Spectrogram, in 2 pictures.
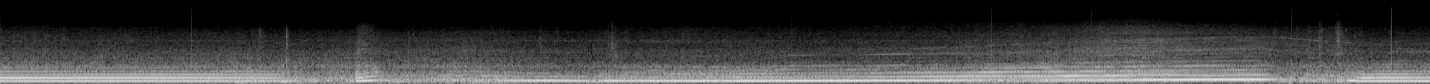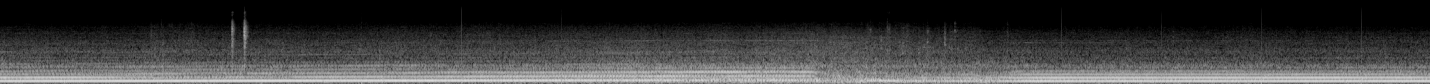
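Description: Single-turbo Nissan 350Z's V6 engine heard from inside the cabin while driving. The engine note rises steadily for several seconds, falls sharply about halfway through, then holds nearly steady, with brief dips in pitch and level a few seconds in and again near the end.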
